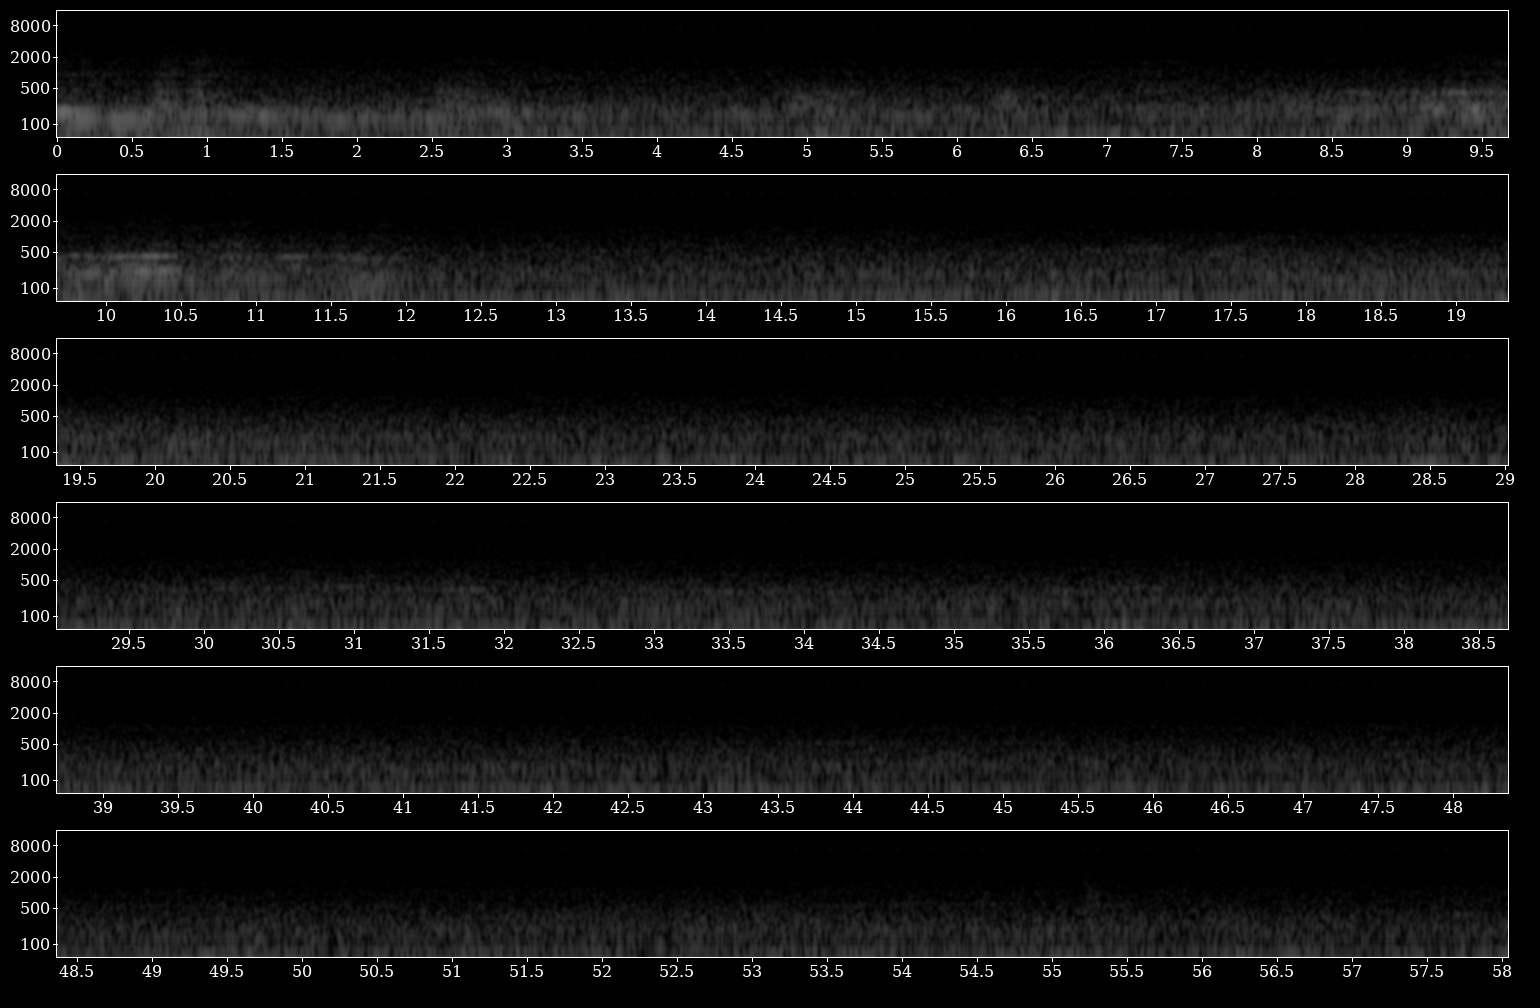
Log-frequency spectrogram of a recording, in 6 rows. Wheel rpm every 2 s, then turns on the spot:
0, 0, 0, 0, 0, 0, 0, 0, 0, 0, 0, 0, 0, 0, 0, 0, 0, 0, 0, 0, 0, 0, 0, 0, 0, 0, 0, 0, 0.
none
